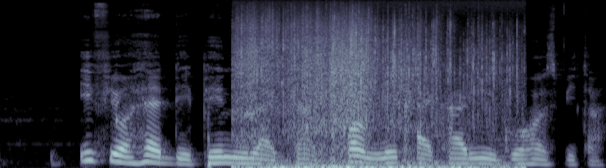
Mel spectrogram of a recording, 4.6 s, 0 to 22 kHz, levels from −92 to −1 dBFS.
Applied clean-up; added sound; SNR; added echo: none; Fire; -3 dB; none.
